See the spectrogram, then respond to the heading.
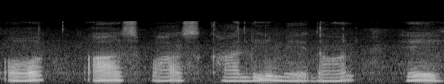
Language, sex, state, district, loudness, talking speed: Hindi, female, Madhya Pradesh, Dhar, -21 LUFS, 65 wpm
